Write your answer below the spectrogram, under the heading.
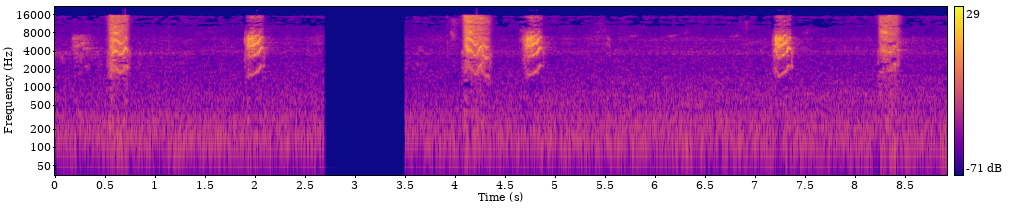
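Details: Female double-collared seedeater calls to excite males: short high chirps in twos and singles with a hooked, falling ending, broken by a brief total silence midway.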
